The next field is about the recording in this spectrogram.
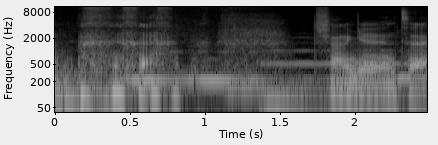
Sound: laughs

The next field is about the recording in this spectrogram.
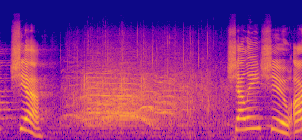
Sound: applause

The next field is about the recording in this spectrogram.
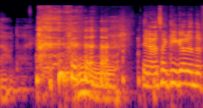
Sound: everyone laughs

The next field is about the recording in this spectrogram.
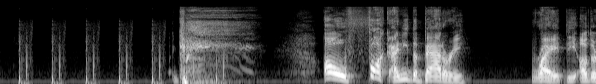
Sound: laughs

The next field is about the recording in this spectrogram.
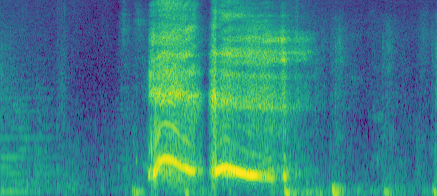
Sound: sobbing

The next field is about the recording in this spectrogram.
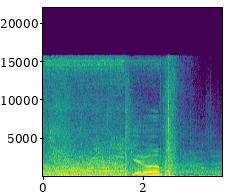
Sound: flames whoosh; grunts; Bloaters bellow

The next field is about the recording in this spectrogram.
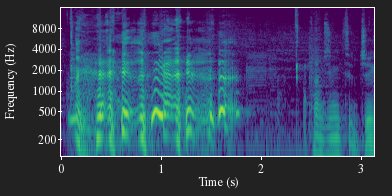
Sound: chuckles nervously

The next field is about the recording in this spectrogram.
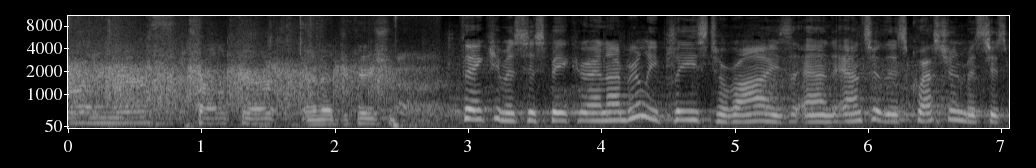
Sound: applause

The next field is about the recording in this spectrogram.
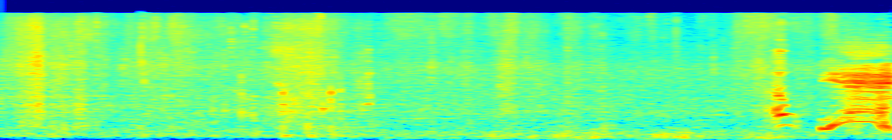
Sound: Kobe chews

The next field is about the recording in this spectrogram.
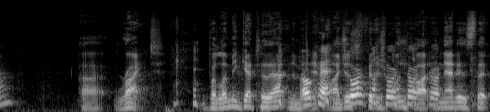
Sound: laughter

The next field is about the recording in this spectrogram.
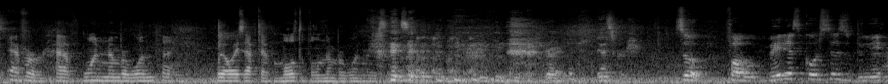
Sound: laughter

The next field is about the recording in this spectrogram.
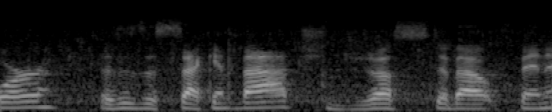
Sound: sizzling

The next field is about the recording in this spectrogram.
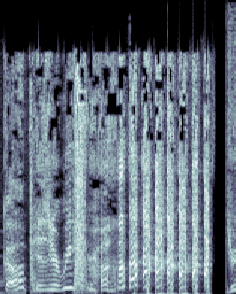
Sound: menacing laughter 💀

